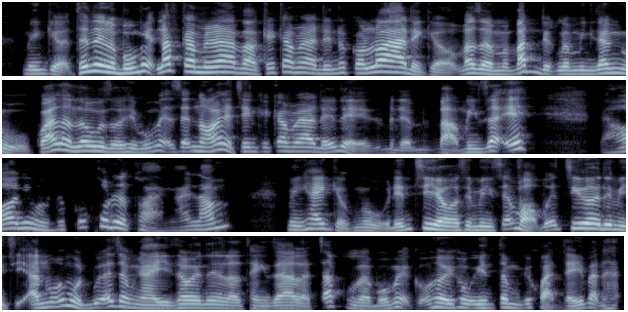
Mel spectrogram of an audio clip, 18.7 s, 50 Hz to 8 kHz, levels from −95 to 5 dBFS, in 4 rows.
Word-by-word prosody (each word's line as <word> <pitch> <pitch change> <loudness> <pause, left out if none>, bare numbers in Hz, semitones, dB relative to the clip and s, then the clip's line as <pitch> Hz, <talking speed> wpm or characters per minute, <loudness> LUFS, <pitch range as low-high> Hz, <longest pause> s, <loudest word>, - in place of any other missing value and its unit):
mình, 150 0 -4
kiểu - - -1
thế 215 +3 +4
nên 255 -3 +8
là 200 - +6
bố 175 +2 +2
mẹ 255 - +2
lắp 255 +2 +5
camera 215 -2 +5
vào, 180 - +1
cái 185 +1 -7
camera 200 -4 0
đấy 160 0 -5
nó 195 +4 -7
có 180 -1 -2
loa 215 0 +8
để, 120 - -2
kiểu, 95 - -7
bao 180 - +3
giờ 160 -4 +4
mà 140 0 -6
bắt 185 - +5
được 145 -2 -5
là 145 - -1
mình 145 0 -5
đang 180 +2 +2
ngủ 95 - -5
quá - - +5
là 225 -3 +3
lâu 185 0 +2
rồi 140 -2 -3
thì 145 - -6
bố 140 +3 -9
mẹ 190 -7 -6
sẽ - - -2
nói 175 +6 +1
ở - - 0
trên 165 0 -6
cái 160 0 -16
camera 170 -1 0
đấy 140 +2 -4
để 95 - -3 0.2
để 120 - -17
để 105 - -5 0.2
bảo - - 0
mình 135 0 -8
dậy 190 +5 +1
ấy. 270 - +5 0.6
Đó, 210 +1 -3
nhưng 215 -3 -2
mà 160 - -6
nó 160 - -15
cũng 245 +1 -13
không 275 -2 -2
được 220 -7 0
thoải 105 - -10
mái 140 +3 -13
lắm. 185 - -4 0.4
Mình 150 0 -6
hay, 190 0 +2
kiểu, - - -7
ngủ 120 -6 -9
đến 135 +6 -2
chiều 165 -9 +4
thì 150 - -2
mình 140 -1 -3
sẽ 180 +7 -4
bỏ 205 - +1
bữa - - -3
trưa 200 +1 +4
đi, 180 - +4
mình 150 -5 -4
chỉ - - -13
ăn 160 - 0
mỗi 190 +5 -3
một 210 - -1
bữa 165 +6 -1
trong 195 -5 -3
ngày 130 -3 0
thôi, 150 0 +2
nên 145 -2 -4
là 120 -1 -1
thành 115 -2 -8
ra 125 +1 0
là 115 - -4
chắc 195 +3 -3 0.2
là 115 - -1
bố 115 +3 -7
mẹ - - -4
cũng - - -11
hơi 170 -4 +2
không 160 -2 -3
yên 145 0 -3
tâm 155 -3 -2
cái 155 - -8
khoản - - -1
đấy - - -1
bạn - - -3
ạ. - - -12
165 Hz, 320 wpm, -24 LUFS, 140-195 Hz, 0.6 s, nên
